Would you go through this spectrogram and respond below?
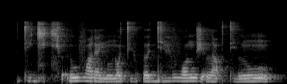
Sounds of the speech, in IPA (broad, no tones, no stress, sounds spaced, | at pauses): tʲ ə d͡ʑ ə̤ t͡ɕʰ ə̰ ɾ u v ɑ ɾ æ j ɾ ũ ɾ ɔ tʲ ɔ̤ ʔ ə dʲ æ̤ v ɔ n ʒ ə̰ l ɑ ʔ tʲ ə̤ l ũ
